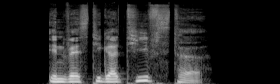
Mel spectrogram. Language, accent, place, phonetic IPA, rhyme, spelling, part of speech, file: German, Germany, Berlin, [ɪnvɛstiɡaˈtiːfstə], -iːfstə, investigativste, adjective, De-investigativste.ogg
- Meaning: inflection of investigativ: 1. strong/mixed nominative/accusative feminine singular superlative degree 2. strong nominative/accusative plural superlative degree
